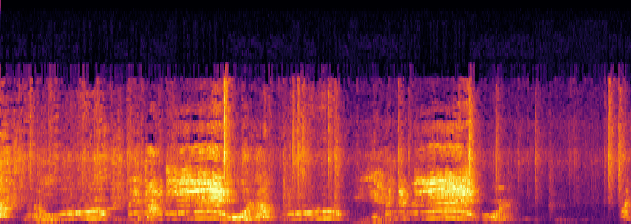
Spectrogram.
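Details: Pet parrot talking indoors in a run of wavering, nasal, word-like phrases. Their pitch bends up and down in curved syllables, with brief pauses and a quieter stretch at the end.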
